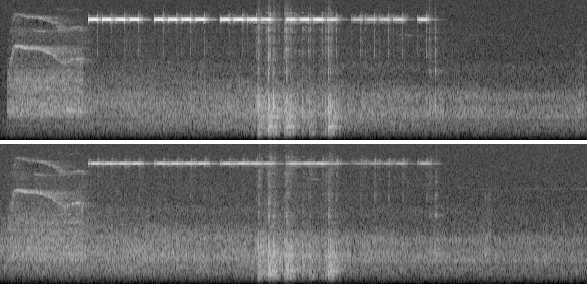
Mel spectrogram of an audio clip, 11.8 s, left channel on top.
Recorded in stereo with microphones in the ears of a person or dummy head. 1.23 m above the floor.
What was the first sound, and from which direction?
Laughter, 50° left (ahead or behind).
